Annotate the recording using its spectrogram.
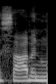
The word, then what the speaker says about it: Sabine: So they have this old book up in the mountain on the farm talking about the Sabin women where, and that's how they pronounce it, by the way.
